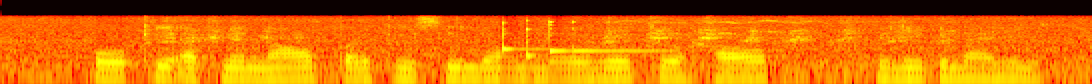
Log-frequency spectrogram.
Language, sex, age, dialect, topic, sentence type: Bhojpuri, male, 31-35, Western, banking, question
